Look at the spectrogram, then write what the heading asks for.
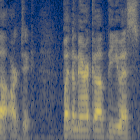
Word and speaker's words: Arctic: to say the the Arctic some people in Canada they say the Arctic but in America the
